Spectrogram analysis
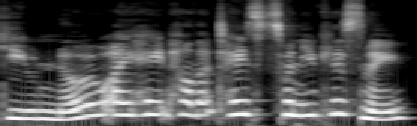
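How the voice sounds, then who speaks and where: A woman playing a worried, loving partner in an audio roleplay, with a breathy voice and a gentle, soothing way of talking. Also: extremely high pitch, lively intonation, normal speed. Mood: sleepy, caring. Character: worried, loving female partner of a haunted assassin.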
